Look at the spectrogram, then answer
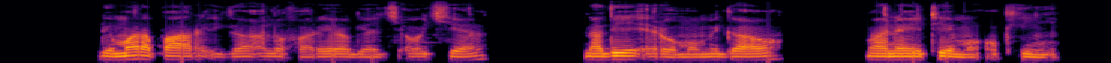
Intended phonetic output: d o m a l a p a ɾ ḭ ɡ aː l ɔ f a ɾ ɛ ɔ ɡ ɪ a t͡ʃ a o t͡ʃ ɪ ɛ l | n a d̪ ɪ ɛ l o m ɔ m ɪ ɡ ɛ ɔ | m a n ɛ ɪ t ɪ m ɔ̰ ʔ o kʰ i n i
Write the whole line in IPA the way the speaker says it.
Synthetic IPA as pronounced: d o m a ɾ a p a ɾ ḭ ɡ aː l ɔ f a ɾ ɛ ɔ ɡ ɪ a t͡ʃ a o t͡ʃ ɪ ɛ l | n a d̪ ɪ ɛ ɾ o m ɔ m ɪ ɡ a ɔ | m a n ɛ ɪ t ɪ m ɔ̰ ʔ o kʰ i ɲ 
